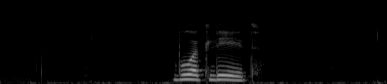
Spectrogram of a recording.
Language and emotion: Russian, neutral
